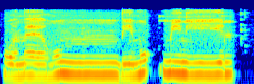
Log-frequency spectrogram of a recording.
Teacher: هعمل إخفاء شفوي بغنة، والإخفاء هيكون بإطباق الشفتين، وأفتح طبعا هعمل الميم بغنة وأفتح عشان أقول الباء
